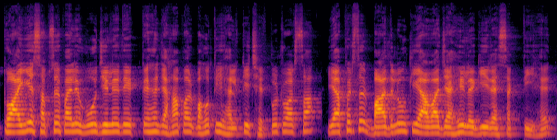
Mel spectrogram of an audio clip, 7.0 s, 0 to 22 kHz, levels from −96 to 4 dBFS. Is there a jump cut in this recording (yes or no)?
no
